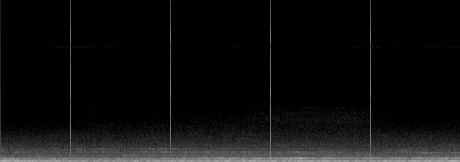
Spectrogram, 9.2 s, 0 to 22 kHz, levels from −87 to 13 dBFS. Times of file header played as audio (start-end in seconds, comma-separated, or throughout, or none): 1.40, 3.40, 5.40, 7.40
